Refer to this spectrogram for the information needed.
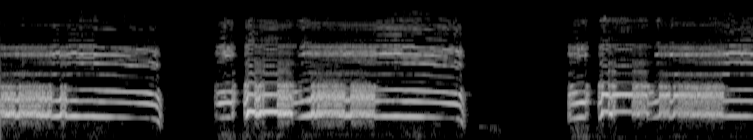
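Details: Rooster crowing continuously: three loud crows in a row, each with a rough start and a long, held, slightly falling ending, separated by brief silences.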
